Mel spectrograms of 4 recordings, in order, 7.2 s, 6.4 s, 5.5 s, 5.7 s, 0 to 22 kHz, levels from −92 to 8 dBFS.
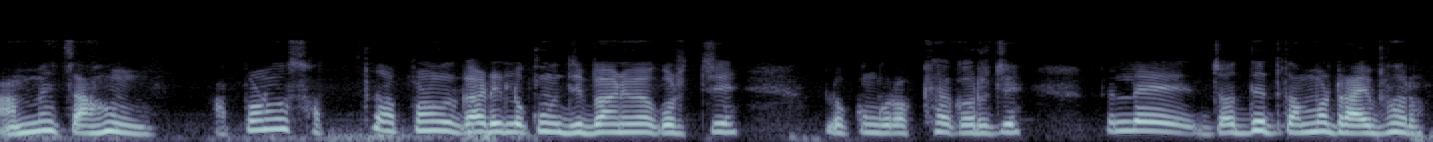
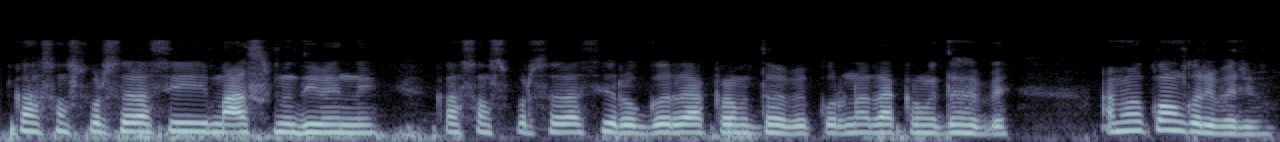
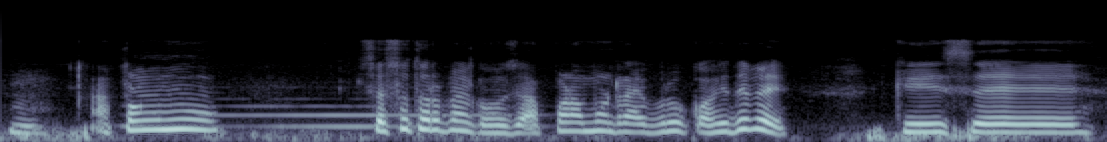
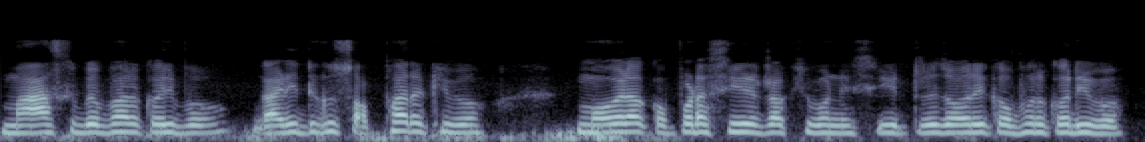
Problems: none marked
